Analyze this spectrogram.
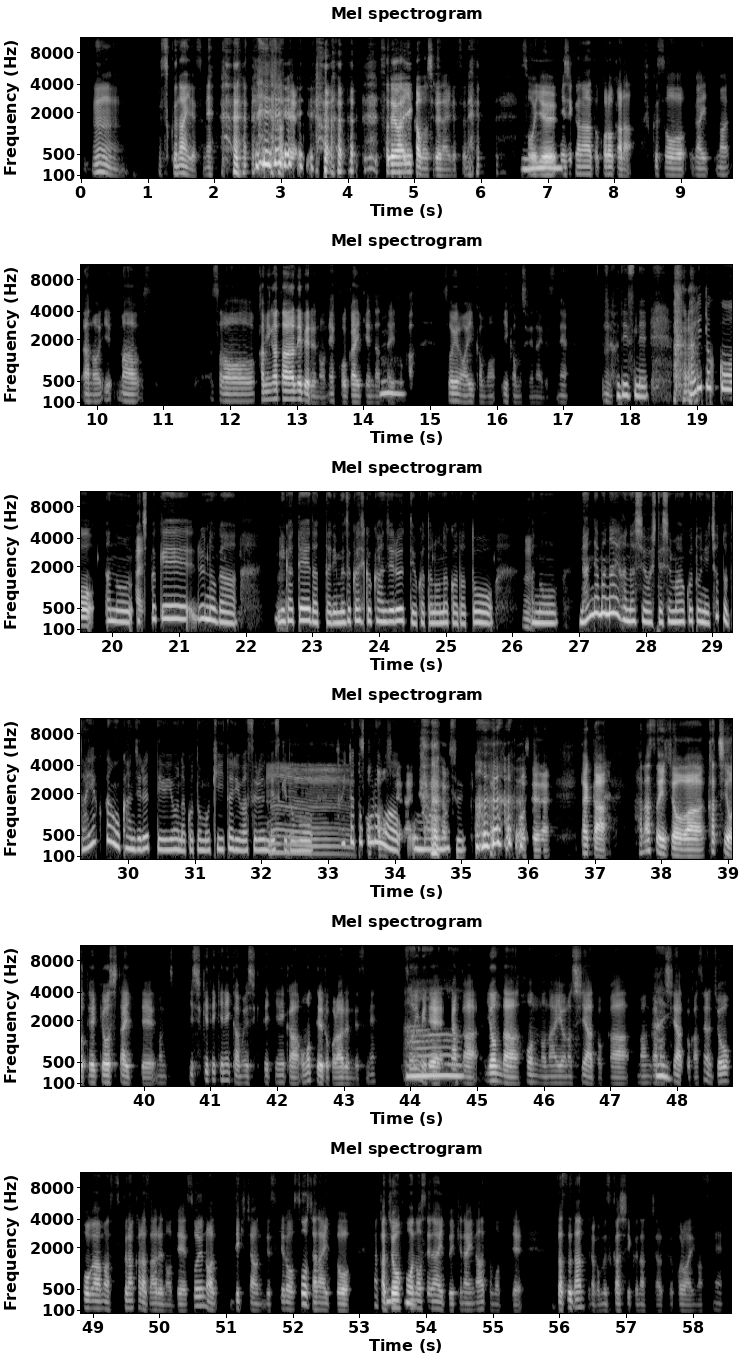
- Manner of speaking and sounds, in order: laugh; laugh; other noise; chuckle; laugh; in English: "シェア"; in English: "シェア"
- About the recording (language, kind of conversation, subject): Japanese, advice, グループの中でいつも孤立している気がするのはなぜですか？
